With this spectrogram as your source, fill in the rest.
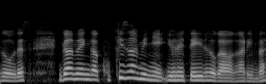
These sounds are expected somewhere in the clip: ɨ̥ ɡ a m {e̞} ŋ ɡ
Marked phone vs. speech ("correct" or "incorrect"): incorrect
